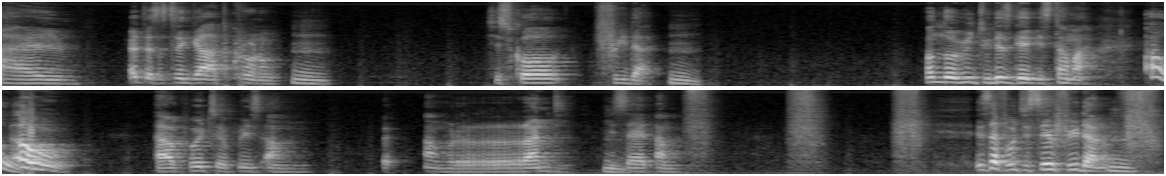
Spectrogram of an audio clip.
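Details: Adult man who has stammered since birth, with a family history of stammering (grandfather and relatives); describes it as severe, worse on words starting with K or T, and fluent when rapping; stuttering.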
